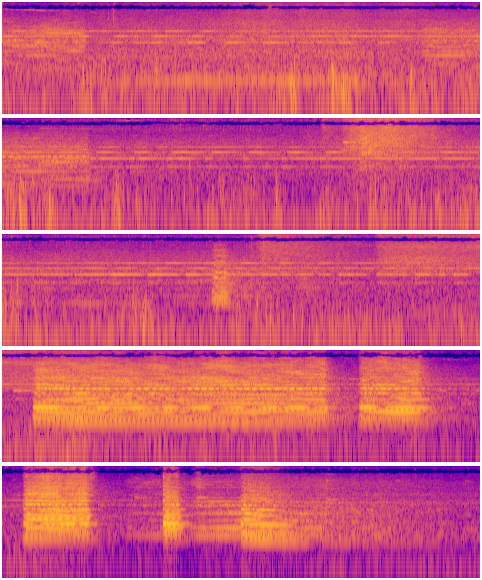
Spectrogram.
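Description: Amtrak Pacific Surfliner passenger train rumbling along the rails as it approaches. About two-thirds in its horn sounds loudly: one long blast, then a few shorter ones, the last dropping in pitch as the train passes close by.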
